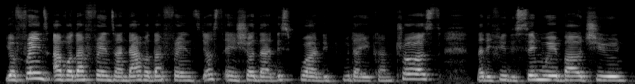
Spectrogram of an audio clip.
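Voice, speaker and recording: Young woman, Nigerian accent, Yoruba native speaker, casual advice vlog, chatty, restarts phrases, mid-pitched voice. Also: fairly even intonation, fast talker, darkish tone. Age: young adult. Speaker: vlogger.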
